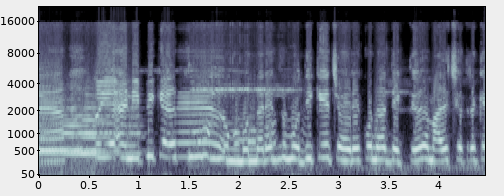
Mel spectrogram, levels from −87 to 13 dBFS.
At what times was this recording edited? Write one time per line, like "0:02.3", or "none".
0:01.8

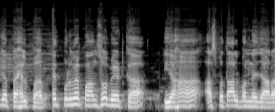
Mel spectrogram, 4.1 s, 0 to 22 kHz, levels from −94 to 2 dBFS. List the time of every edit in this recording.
0:00.8
0:02.3

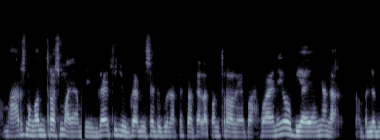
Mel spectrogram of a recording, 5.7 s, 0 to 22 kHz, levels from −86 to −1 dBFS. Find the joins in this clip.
0:01.2

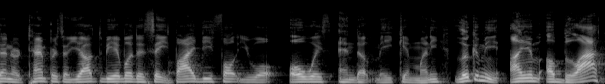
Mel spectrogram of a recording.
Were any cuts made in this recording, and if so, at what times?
0:01.7
0:04.5

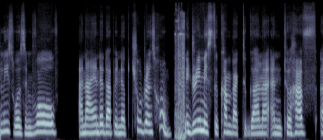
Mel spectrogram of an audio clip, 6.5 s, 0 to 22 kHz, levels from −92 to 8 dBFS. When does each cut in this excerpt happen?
0:03.5

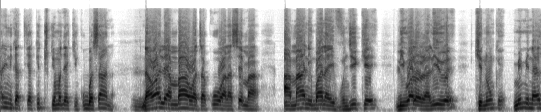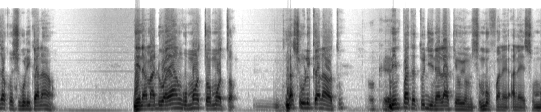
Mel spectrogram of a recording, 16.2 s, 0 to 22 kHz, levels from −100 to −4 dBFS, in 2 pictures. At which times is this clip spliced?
none

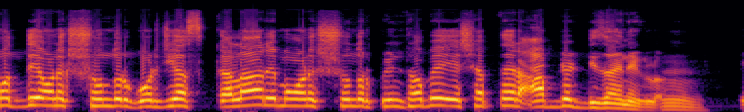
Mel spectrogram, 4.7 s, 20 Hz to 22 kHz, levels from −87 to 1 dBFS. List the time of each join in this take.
none

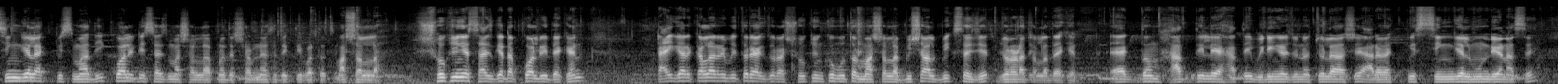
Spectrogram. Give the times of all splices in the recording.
0:03.3
0:10.3

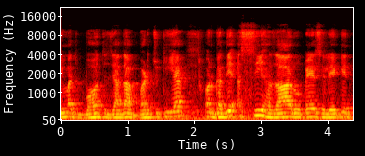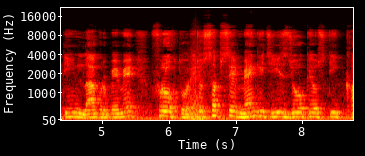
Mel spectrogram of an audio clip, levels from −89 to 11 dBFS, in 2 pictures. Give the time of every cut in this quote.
0:06.4

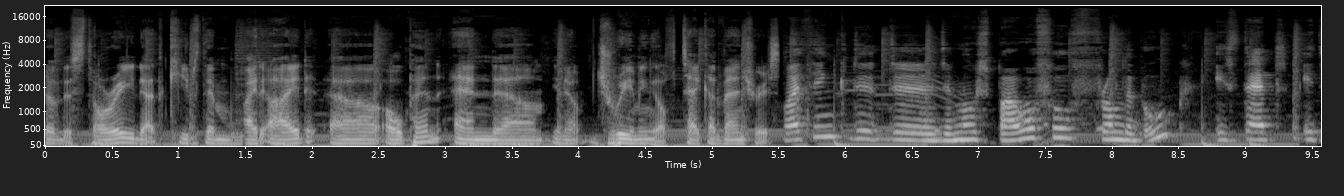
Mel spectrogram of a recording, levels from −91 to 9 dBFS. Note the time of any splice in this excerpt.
0:01.5
0:05.5

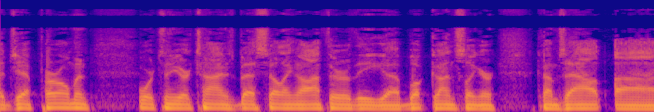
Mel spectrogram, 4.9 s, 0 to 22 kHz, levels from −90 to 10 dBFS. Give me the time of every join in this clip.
0:01.0

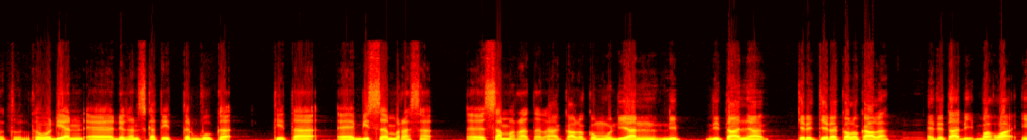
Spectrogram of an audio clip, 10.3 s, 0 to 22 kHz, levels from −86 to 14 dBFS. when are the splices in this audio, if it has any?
0:05.5

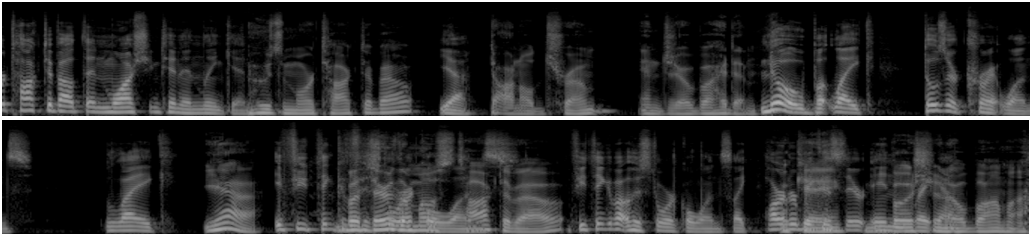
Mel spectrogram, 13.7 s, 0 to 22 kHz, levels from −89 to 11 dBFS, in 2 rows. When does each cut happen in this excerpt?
0:11.9

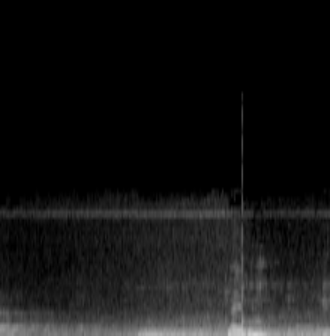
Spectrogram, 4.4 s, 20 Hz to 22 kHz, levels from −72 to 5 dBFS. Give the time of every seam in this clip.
0:03.2

